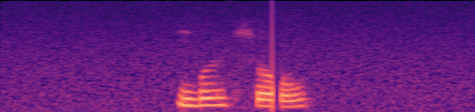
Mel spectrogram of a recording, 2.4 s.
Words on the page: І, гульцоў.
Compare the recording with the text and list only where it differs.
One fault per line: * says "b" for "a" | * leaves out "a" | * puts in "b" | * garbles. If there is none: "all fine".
all fine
